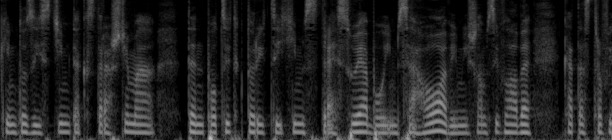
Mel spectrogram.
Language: Slovak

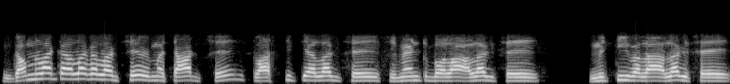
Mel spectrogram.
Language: Maithili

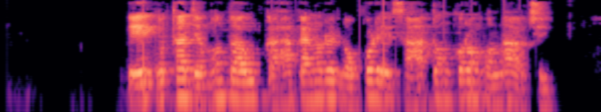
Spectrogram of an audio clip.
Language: Odia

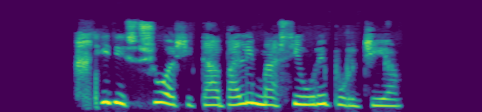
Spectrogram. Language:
Georgian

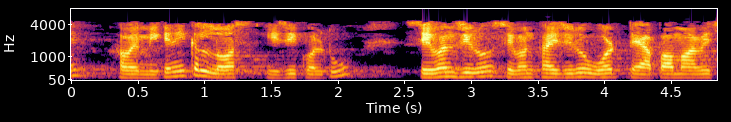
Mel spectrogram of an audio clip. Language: Gujarati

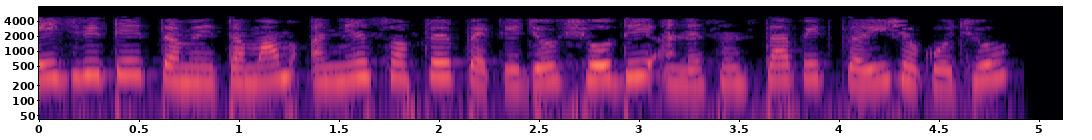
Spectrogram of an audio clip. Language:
Gujarati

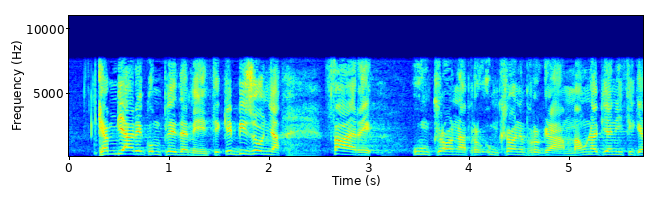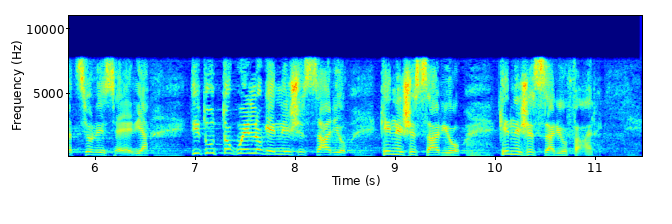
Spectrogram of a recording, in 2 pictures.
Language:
Italian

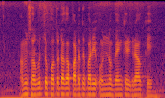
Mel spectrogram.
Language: Bangla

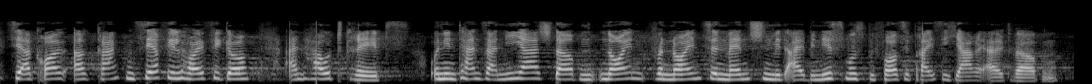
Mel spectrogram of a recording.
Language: German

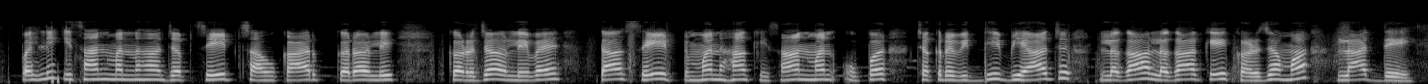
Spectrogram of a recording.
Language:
Chhattisgarhi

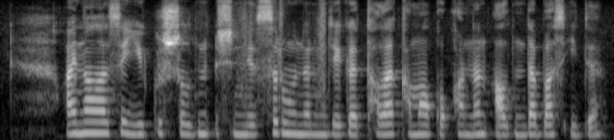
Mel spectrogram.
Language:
Kazakh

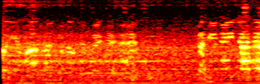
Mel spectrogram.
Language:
Pashto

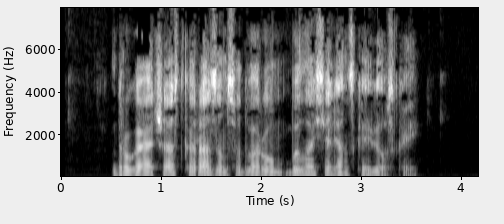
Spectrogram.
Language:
Belarusian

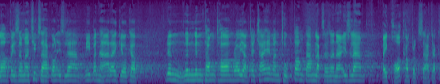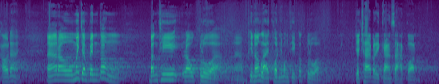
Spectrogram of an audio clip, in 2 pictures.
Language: Thai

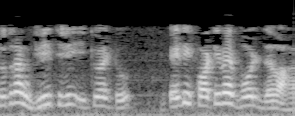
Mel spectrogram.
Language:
Bangla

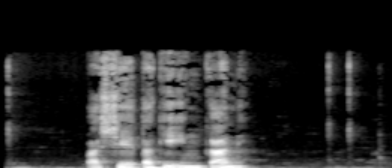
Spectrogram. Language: South Ucayali Ashéninka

